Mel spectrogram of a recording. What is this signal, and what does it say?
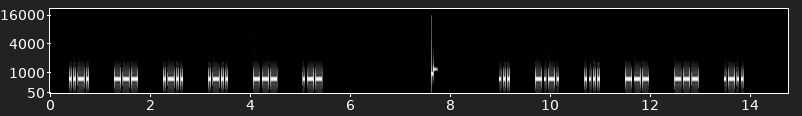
Morse code, heard as a keyed tone, about 28 wpm, spaced as for 13 wpm, 700 Hz. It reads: FOLLOW SCHOOL
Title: 4x Character Spacing - Top 500 Words - 28wpm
